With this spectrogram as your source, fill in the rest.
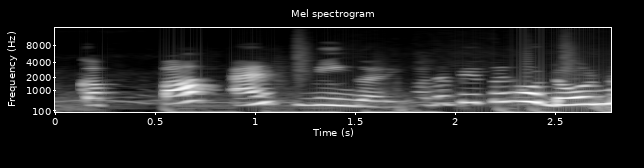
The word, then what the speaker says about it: meen curry: And this is mainly pronounced like kappa and meengari.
